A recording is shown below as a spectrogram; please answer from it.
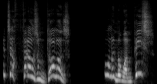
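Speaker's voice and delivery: high, loud amazed Scots exclamation; awestruck Scot. Acted. Tailor marvels at the thousand-dollar cheque, loud Scottish amazement. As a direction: marvel aloud in a Scottish accent. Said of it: "cried the awe-stricken Scot".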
